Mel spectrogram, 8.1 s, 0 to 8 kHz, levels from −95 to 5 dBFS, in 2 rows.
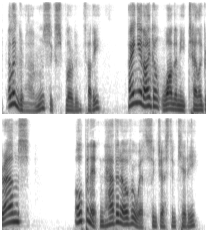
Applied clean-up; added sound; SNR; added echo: neural mask model DeepFilterNet 3.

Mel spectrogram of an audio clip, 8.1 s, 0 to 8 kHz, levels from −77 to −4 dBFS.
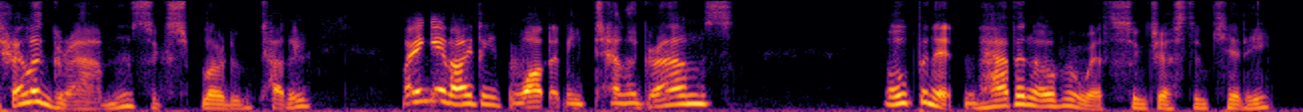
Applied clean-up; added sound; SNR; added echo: neural diffusion model UNIVERSE++.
